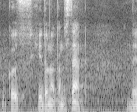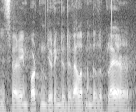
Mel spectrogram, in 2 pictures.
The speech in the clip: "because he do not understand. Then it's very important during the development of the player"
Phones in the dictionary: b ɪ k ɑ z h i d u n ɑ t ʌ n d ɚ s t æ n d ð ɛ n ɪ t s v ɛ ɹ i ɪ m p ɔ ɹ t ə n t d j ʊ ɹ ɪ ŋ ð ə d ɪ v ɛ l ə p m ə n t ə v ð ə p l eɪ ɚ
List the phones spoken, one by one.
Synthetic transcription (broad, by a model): b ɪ k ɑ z h i d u n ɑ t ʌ n d ɚ s t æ n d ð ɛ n ɪ t s v ɛ ɹ i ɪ m p ɔ ɹ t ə n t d j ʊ ɹ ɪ ŋ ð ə d ɪ v ɛ l ə p m ə n t ə v ð ə p l eɪ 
